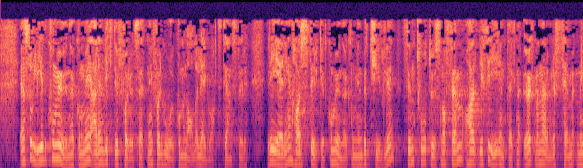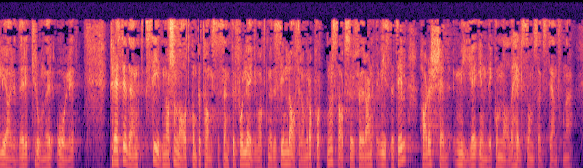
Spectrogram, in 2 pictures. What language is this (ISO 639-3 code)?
nob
